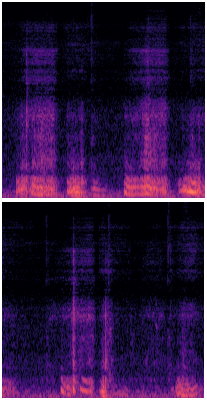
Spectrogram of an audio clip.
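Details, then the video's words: Snoring pit bull with uneven rhythm, deep raspy rumbles alternating with shorter snorting breaths, some coming in quick pairs, separated by brief silent pauses. "Pit bull roncando"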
